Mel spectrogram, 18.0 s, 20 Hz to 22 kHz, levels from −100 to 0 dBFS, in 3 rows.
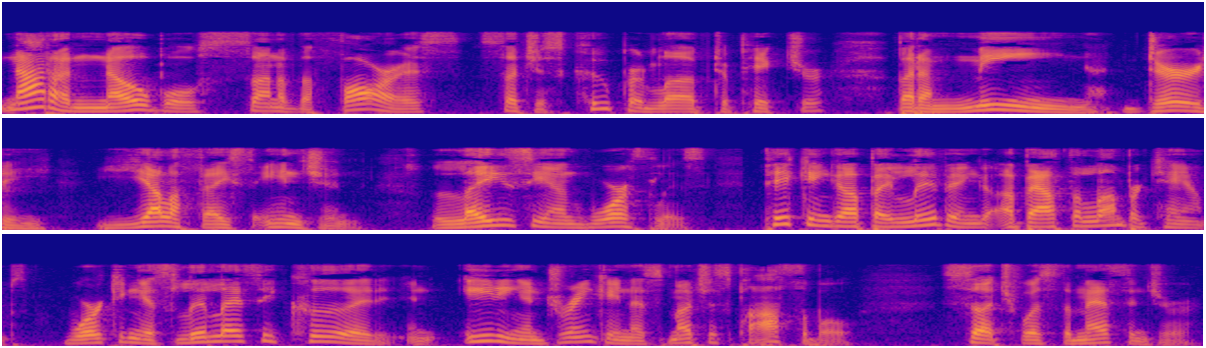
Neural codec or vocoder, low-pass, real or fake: none; 7.2 kHz; real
